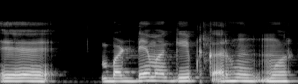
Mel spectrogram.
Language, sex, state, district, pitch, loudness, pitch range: Chhattisgarhi, male, Chhattisgarh, Sarguja, 150 Hz, -14 LUFS, 145-155 Hz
